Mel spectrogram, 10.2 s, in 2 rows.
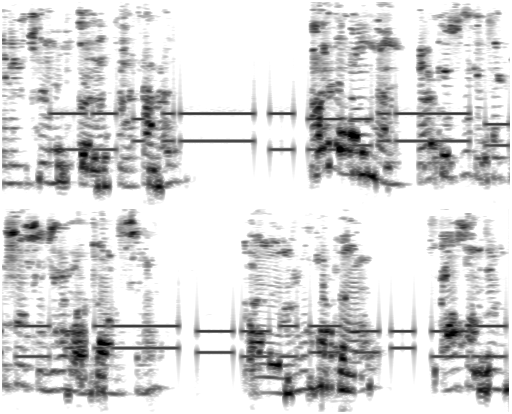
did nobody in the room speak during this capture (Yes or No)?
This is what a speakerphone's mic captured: Yes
